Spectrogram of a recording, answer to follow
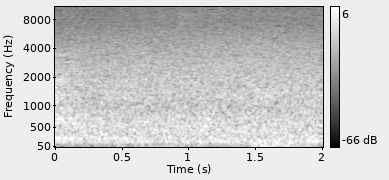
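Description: Steady, even hiss of background noise, with no clear event or tone in it.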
